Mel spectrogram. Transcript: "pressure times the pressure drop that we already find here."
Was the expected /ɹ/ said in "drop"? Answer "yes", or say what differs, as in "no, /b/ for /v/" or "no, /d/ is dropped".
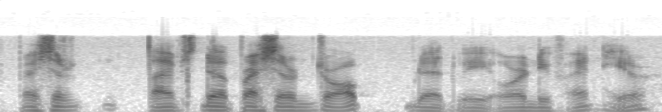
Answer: yes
